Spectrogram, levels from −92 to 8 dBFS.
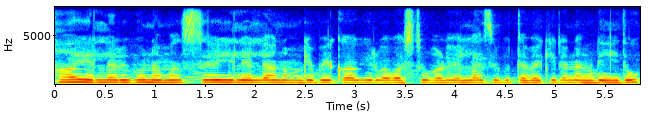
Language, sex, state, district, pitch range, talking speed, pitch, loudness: Kannada, female, Karnataka, Raichur, 225-240 Hz, 125 wpm, 230 Hz, -13 LUFS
